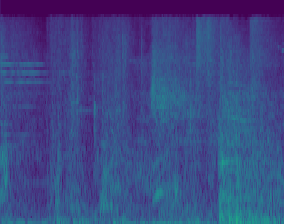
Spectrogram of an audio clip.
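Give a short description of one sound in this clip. Magic blasts and whooshes ring out during a fight.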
